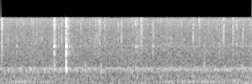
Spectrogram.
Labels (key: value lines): label: anthrophony, boat engine
recorder: HydroMoth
